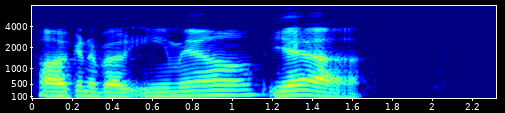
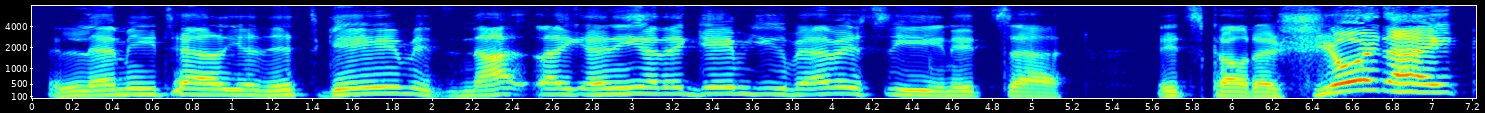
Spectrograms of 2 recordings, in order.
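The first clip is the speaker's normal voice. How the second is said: Trump impression; 6 dB louder than usual. Trump bragging to Bubba about a short hike, loud. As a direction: boom it out like Trump at a rally. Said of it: "Trump tells Bubba how great a short hike is".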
